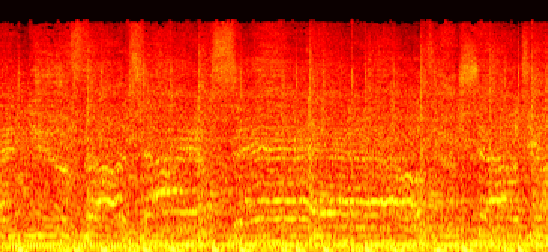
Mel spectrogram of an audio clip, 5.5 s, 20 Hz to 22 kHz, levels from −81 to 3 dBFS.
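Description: No technical faults can be heard anywhere in the audio, and the signal holds steady throughout.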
